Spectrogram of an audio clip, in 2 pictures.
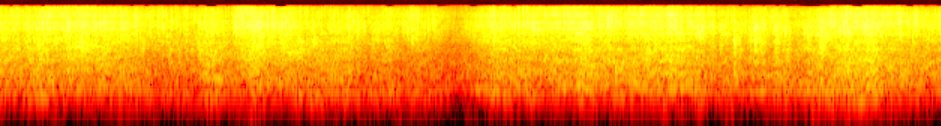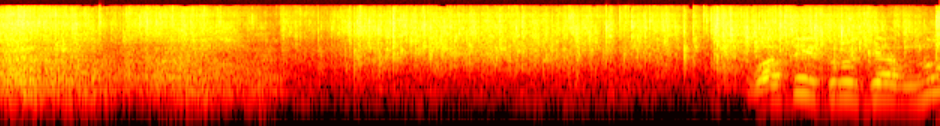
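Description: Water from a hose sprays hard, hissing and splashing against a wall.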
